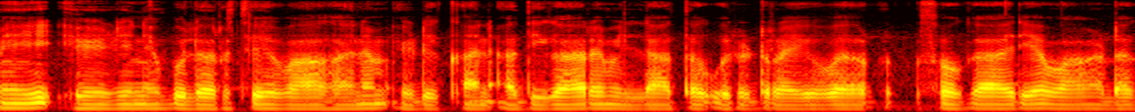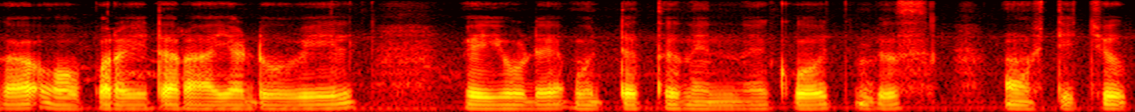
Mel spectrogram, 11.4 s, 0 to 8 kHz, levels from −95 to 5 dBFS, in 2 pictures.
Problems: low volume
